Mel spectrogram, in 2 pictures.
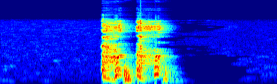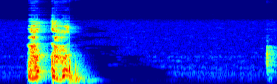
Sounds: Cough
